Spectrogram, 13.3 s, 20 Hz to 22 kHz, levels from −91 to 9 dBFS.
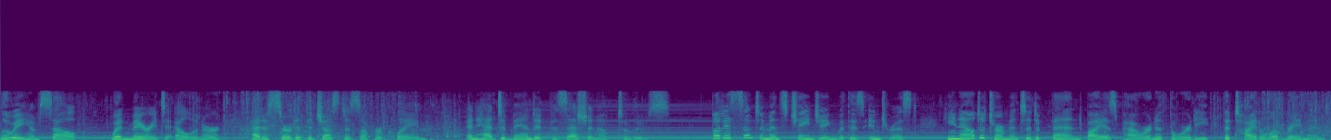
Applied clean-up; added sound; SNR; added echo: none; Truck + Wind instrument, woodwind instrument; 14 dB; none.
